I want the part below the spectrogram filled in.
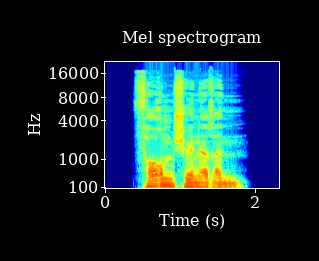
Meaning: strong dative masculine/neuter singular comparative degree of formschön
- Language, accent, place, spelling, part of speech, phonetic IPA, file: German, Germany, Berlin, formschönerem, adjective, [ˈfɔʁmˌʃøːnəʁəm], De-formschönerem.ogg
